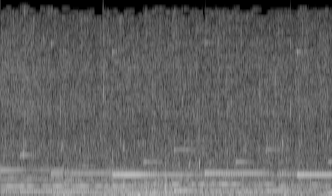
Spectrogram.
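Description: Steady rain, with a low rumble of thunder coming in about half a second in, under slow relaxation music of long held notes.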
